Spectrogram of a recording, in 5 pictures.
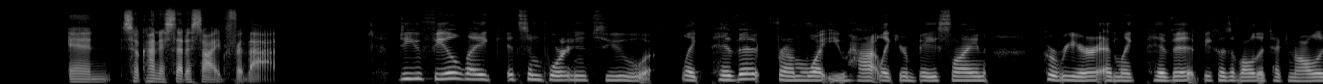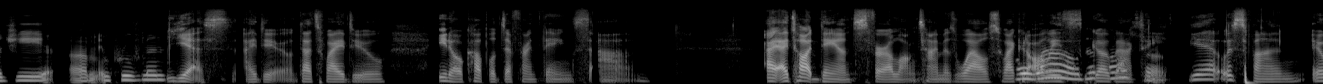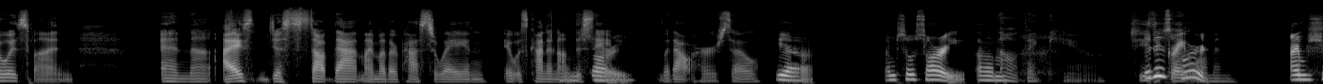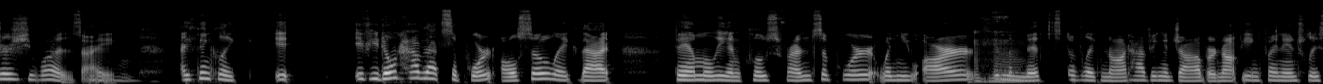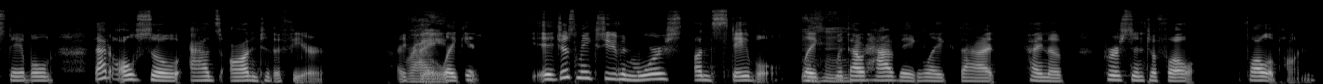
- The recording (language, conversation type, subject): English, unstructured, How do you deal with the fear of losing your job?
- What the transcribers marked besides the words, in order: tapping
